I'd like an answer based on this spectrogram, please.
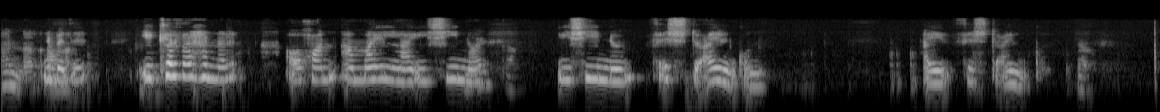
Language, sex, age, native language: Icelandic, female, 21, Icelandic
